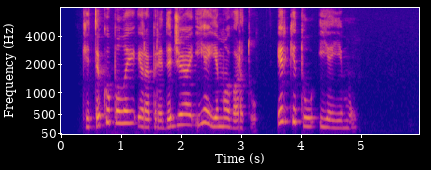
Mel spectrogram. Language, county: Lithuanian, Vilnius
